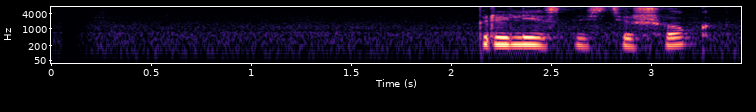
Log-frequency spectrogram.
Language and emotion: Russian, neutral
